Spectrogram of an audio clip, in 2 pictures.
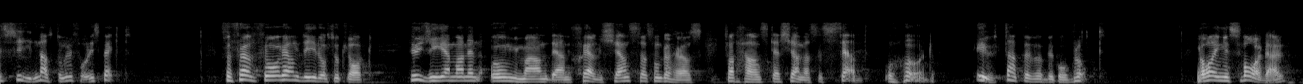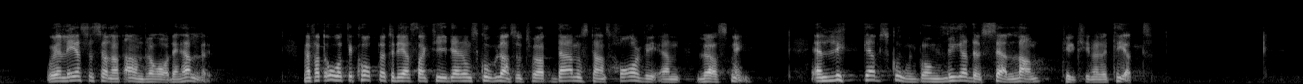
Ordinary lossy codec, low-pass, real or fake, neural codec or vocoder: Opus, 24 kbps; 7.2 kHz; fake; codec, 44.1 kHz, 2.6 kbps, SNAC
